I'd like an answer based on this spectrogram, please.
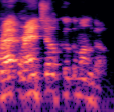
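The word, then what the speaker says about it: Rancho Cucamonga: under a bridge in um somewhere I can't pronounce it Kongo Rancho Kongo Rancho cucamongo cucamongo thank you yes ma'am the Southern California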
